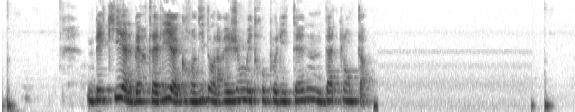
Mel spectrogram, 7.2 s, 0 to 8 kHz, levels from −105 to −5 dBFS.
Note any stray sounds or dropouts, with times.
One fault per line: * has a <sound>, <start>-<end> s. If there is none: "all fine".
all fine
